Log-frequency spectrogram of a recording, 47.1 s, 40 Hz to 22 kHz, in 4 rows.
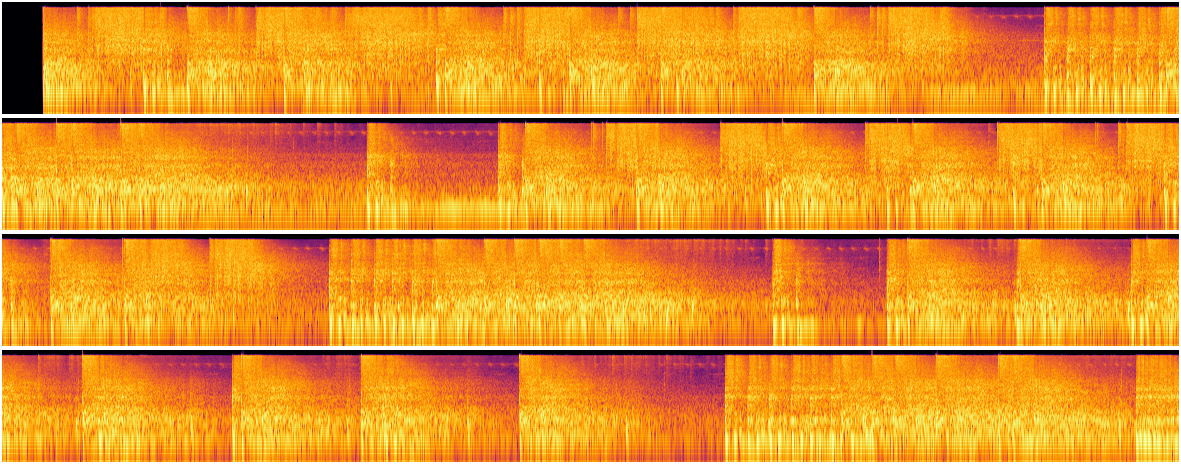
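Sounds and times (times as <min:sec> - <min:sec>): fireworks cake firing: 0:00.4 - 0:14.6, 0:16.7 - 0:47.0.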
